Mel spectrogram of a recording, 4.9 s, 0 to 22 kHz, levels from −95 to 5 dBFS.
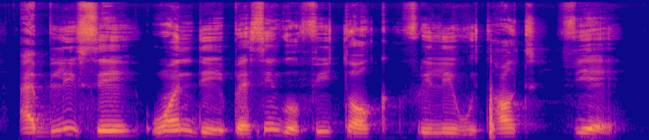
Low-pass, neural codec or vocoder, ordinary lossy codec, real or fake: none; vocoder, 48 kHz, 128 mel bands, Vocos; none; fake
